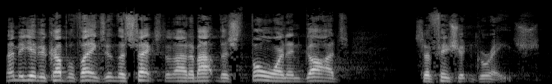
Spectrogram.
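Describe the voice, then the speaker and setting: High bright-voiced preacher, slow and emphatic. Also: male voice, fairly even intonation. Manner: emphatic preaching with dramatic pauses and falling phrase ends. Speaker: pastor. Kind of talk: sermon. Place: church sanctuary. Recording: long reverb of a large hall.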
